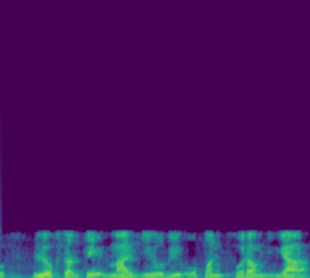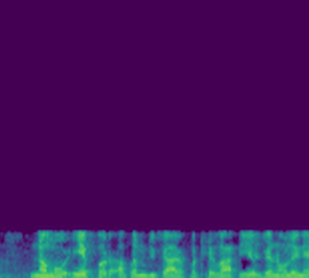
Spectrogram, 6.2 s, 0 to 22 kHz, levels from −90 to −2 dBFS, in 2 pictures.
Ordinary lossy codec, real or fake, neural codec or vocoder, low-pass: none; fake; codec, 16 kHz in and 24 kHz out, 1.1 kbps, FireRedTTS-2 codec; 3.6 kHz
